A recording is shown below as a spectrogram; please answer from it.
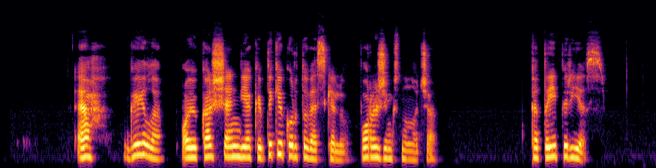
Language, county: Lithuanian, Vilnius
